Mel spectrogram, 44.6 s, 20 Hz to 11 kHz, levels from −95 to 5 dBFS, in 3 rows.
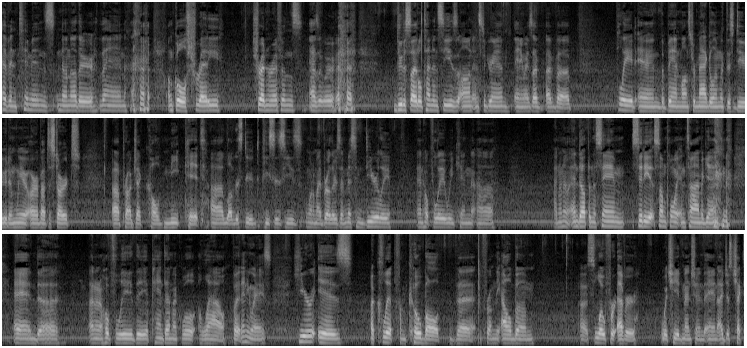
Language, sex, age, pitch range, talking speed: English, male, 20-39, 120-140 Hz, 145 wpm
